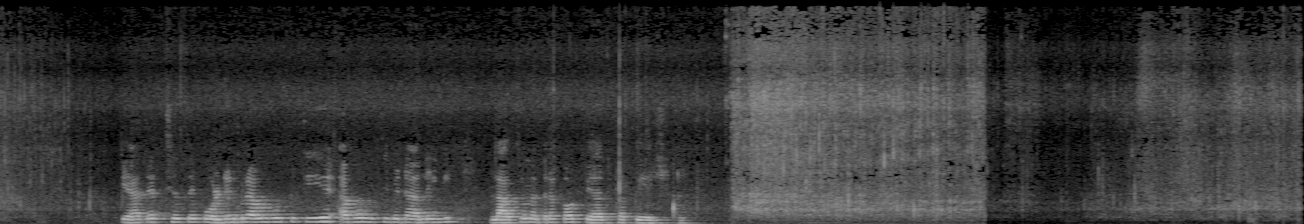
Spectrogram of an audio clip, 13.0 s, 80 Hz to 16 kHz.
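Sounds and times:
paste sizzling in hot oil: 0:00.0 - 0:01.1, 0:07.3 - 0:13.0.

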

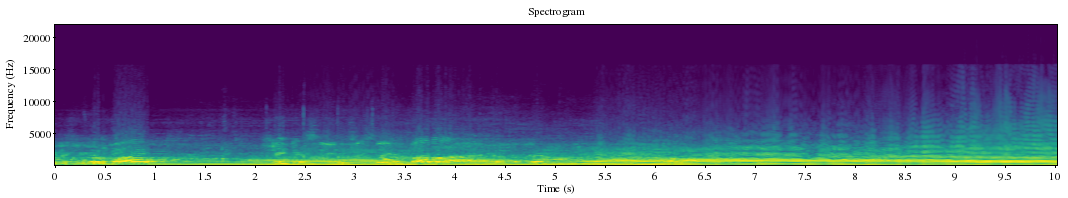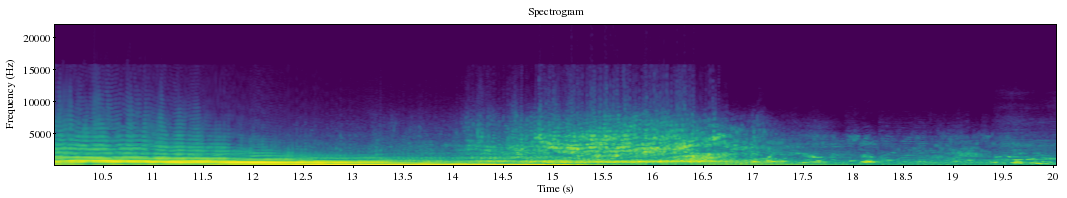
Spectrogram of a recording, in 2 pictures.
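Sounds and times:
propeller plane engine drone: 0:00.0 - 0:20.0.

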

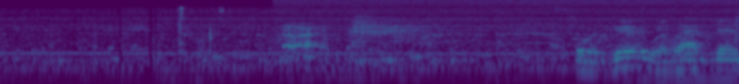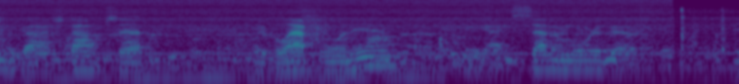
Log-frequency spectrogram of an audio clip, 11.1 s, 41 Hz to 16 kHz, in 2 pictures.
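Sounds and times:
shop equipment humming: 0:01.0 - 0:11.0.

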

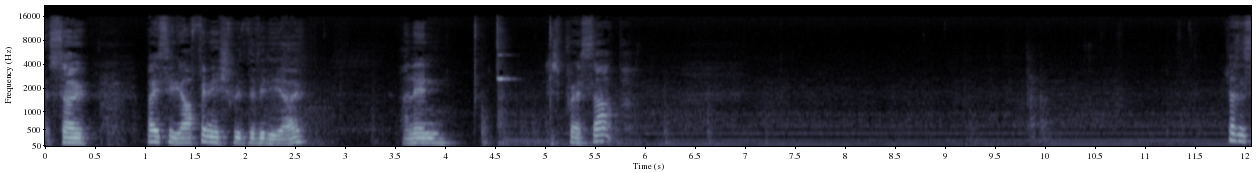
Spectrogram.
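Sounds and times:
projector screen motor humming: 0:04.5 - 0:12.0.

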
